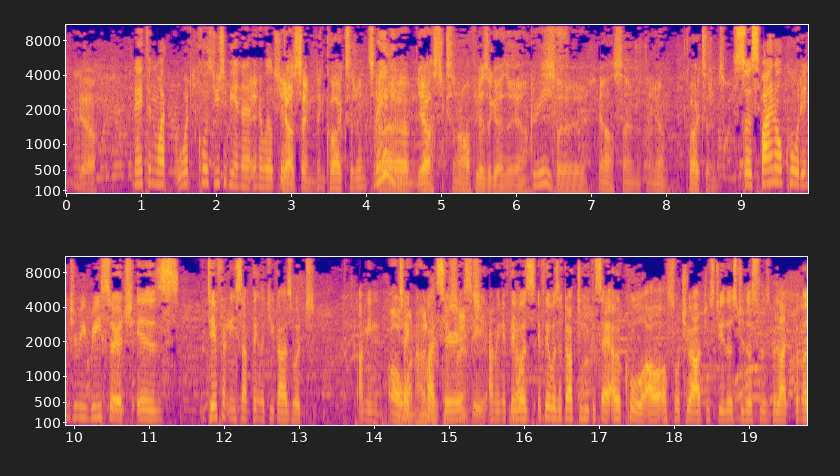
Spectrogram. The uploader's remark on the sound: Live from the Wings for Life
